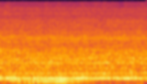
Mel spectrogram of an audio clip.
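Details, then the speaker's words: Microwave after replacing magnetron and mica sheet, heating water: steady even low hum with faint buzz and no popping or sparking; normal operation after repair. "já funcionando normalmente aí trocamos trocamos o magnetron né trocamos magnetron e trocamos A Mica aí o micro-ondas voltou a funcionar normalmente né"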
